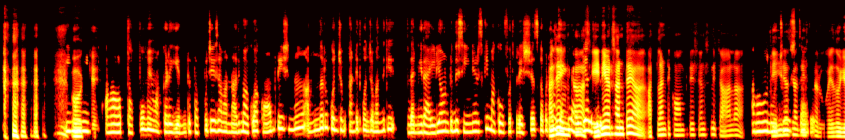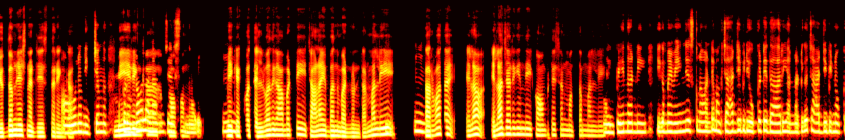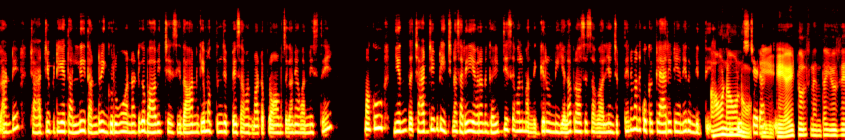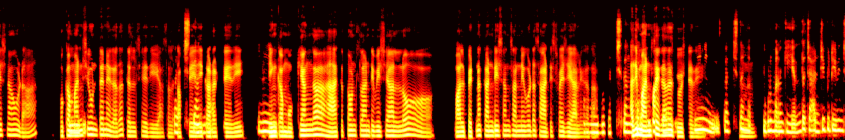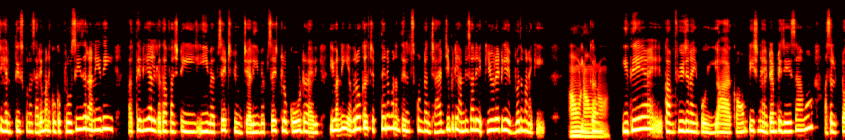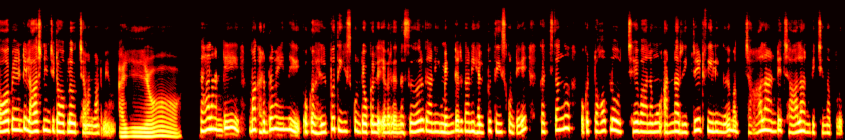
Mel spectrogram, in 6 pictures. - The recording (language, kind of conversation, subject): Telugu, podcast, గతంలో తీసుకున్న నిర్ణయం తప్పు అని తెలిసిన తర్వాత దాన్ని మీరు ఎలా సరిచేశారు?
- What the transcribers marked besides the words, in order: laugh; in English: "సీనియర్స్‌కి"; in English: "ఫర్ ఫ్రెషర్స్"; in English: "సీనియర్స్"; in English: "కాంపిటీషన్స్‌ని"; in English: "సీరియస్‌గా"; in English: "కాంపిటీషన్"; in English: "చాట్‌జీపిటీ"; in English: "ప్రాంప్ట్స్"; in English: "చాట్‌జీపిటీ"; in English: "గైడ్"; in English: "ప్రాసెస్"; in English: "క్లారిటీ"; in English: "యూజ్"; in English: "ఏఐ టూల్స్‌ని"; in English: "యూజ్"; in English: "హ్యాకథాన్స్"; in English: "కండిషన్స్"; in English: "సాటిస్ఫై"; in English: "కరెక్ట్"; other background noise; in English: "చాట్‌జీపిటీ"; in English: "హెల్ప్"; in English: "ప్రొసీజర్"; in English: "ఫస్ట్"; in English: "వెబ్‌సైట్ యూజ్"; in English: "వెబ్‌సైట్‌లో కోడ్"; in English: "చాట్‌జీపిటీ"; in English: "ఎక్యురేట్‌గా"; in English: "కన్ఫ్యూజన్"; in English: "కాంపిటీషన్ అటెంప్ట్"; in English: "టాప్"; in English: "లాస్ట్"; in English: "టాప్‌లో"; drawn out: "అయ్యో!"; in English: "హెల్ప్"; in English: "మెంటర్"; in English: "హెల్ప్"; in English: "టాప్‌లో"; in English: "రిగ్రెట్ ఫీలింగ్"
